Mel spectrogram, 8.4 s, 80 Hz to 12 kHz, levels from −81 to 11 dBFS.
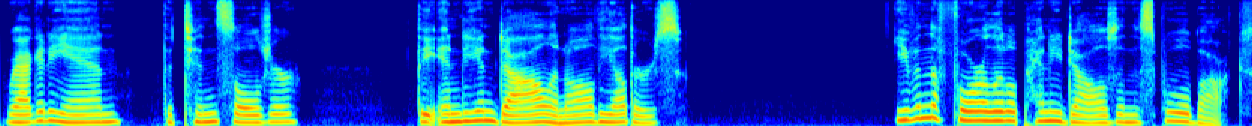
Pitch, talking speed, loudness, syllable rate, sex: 210 Hz, 150 wpm, -15 LUFS, 5.2 syllables/s, female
